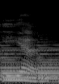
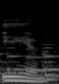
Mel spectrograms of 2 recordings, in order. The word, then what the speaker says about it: Ean: in fact we think manx people pronouncing as the en whereas Americans would say Ian regardless how he found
